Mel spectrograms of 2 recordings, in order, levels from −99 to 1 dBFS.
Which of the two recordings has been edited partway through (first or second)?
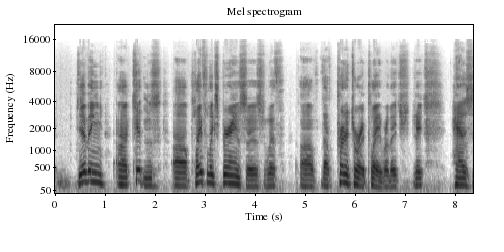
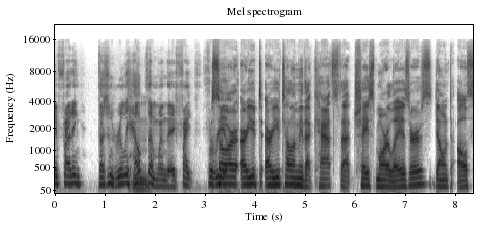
second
